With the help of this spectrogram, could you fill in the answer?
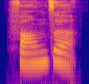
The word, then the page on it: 房子: fáng zi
